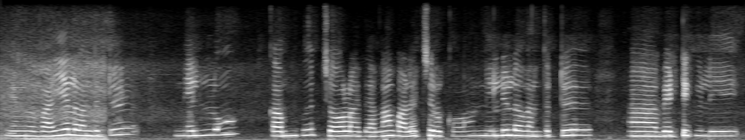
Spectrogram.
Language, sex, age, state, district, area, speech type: Tamil, female, 18-30, Tamil Nadu, Kallakurichi, rural, spontaneous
